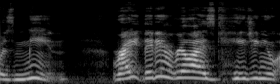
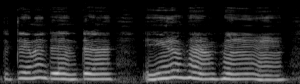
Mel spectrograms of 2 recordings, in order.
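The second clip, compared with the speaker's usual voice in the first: dramatic dun dun dun; much slower than usual. Pretend. Dramatic sting sound.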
